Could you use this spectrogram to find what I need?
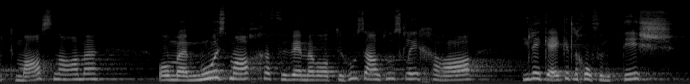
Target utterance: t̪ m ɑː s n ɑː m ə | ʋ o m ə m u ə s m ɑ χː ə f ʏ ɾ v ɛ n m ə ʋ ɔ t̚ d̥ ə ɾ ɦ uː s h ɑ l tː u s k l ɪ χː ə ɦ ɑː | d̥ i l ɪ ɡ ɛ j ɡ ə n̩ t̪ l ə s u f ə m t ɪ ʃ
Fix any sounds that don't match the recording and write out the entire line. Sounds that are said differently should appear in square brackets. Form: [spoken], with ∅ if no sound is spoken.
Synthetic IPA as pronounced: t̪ m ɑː s n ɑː m ə | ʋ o m ə m u ə s m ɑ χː ə f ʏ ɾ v ɛ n m ə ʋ ɔ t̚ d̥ ə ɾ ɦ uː s h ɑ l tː u s k l ɪ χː ə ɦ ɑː | d̥ i l ɪ ɡ ɛ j ɡ ə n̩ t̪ l ə [χ] u f ə m t ɪ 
